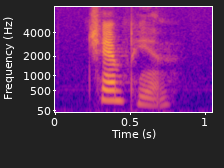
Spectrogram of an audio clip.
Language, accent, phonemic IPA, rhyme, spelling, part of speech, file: English, US, /ˈt͡ʃæm.pi.ən/, -æmpiən, champion, noun / adjective / verb, En-us-champion.ogg
- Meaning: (noun) 1. An ongoing winner in a game or contest 2. Someone who is chosen to represent a group of people in a contest 3. Someone who fights for a cause or status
